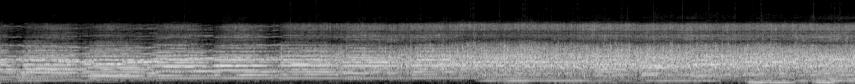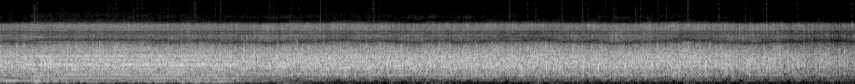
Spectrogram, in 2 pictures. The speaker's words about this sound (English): With that well-deserved applause, our thanks to Jimmy Stewart and Joan Blondell, who come to the footlights for their curtain call.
